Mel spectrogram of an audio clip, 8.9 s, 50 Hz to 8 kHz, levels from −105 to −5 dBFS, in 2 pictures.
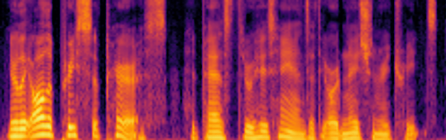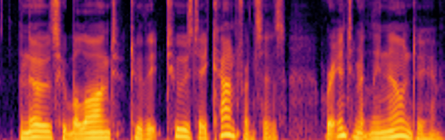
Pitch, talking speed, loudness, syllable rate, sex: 115 Hz, 190 wpm, -20 LUFS, 6.1 syllables/s, male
